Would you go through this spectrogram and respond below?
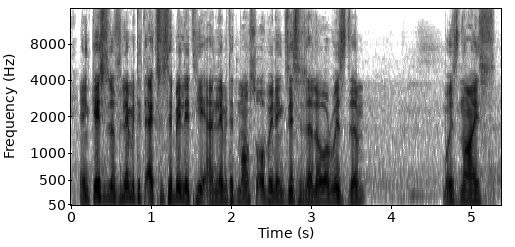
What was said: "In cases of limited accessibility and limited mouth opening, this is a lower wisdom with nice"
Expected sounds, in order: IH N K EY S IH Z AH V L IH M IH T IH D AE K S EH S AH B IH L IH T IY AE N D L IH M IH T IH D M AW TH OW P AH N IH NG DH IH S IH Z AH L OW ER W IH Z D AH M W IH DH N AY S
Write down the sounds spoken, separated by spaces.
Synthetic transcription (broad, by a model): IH N K EY S IH Z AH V L IH M IH T IH D AE K S EH S AH B IH L IH T IY AE N D L IH M IH T IH D M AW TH OW P AH N IH NG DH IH S IH Z AH L OW ER W IH Z D AH M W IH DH N AY S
